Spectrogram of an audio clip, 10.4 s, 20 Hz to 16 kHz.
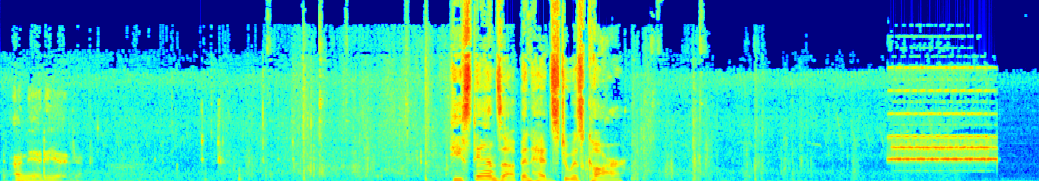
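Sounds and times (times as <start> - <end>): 
speech: 0.1 - 0.9, 4.5 - 6.5
telephone ringing inside a store: 8.9 - 10.0.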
